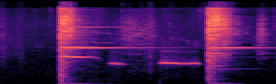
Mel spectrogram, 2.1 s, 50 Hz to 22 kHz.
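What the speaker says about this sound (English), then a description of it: "Now take the hammer and try hitting it a few times." A hammer strikes a sword on an anvil during blacksmithing in Kingdom Come Deliverance 2: two sharp, loud metallic clangs about a second apart, each ringing briefly, with faint chiming tones in between and no talking.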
